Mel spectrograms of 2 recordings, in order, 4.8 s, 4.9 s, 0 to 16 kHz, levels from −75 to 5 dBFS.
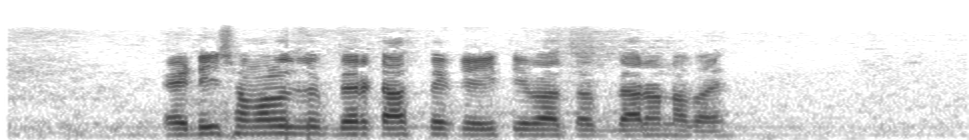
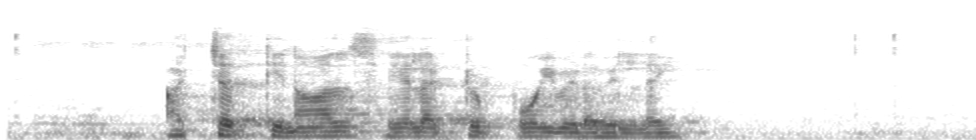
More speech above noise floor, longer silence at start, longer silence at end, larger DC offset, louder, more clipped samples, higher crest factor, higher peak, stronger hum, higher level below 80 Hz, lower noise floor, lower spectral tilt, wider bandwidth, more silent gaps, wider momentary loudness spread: about the same, 35 dB vs 36 dB; first, 0.8 s vs 0.25 s; second, 1.2 s vs 1.35 s; neither; first, -17 LUFS vs -26 LUFS; neither; about the same, 18 dB vs 20 dB; first, -2 dBFS vs -8 dBFS; neither; second, -58 dBFS vs -52 dBFS; second, -53 dBFS vs -61 dBFS; second, -4.5 dB/octave vs -7.5 dB/octave; about the same, 8.2 kHz vs 7.8 kHz; neither; about the same, 8 LU vs 8 LU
